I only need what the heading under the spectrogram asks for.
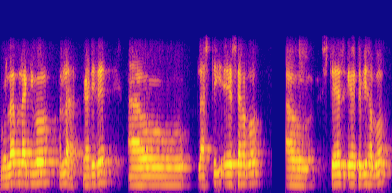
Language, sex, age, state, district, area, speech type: Odia, male, 30-45, Odisha, Khordha, rural, conversation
